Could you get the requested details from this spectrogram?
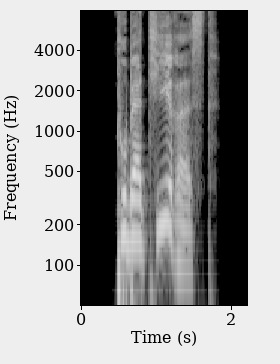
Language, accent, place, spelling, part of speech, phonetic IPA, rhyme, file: German, Germany, Berlin, pubertierest, verb, [pubɛʁˈtiːʁəst], -iːʁəst, De-pubertierest.ogg
- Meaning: second-person singular subjunctive I of pubertieren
